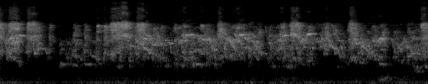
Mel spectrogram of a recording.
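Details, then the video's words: Happy budgerigars warble without a break, a thick mix of grating chatter, quick high tweets and occasional squawks at a fairly even loudness. "Budgie Noises to make them Dance"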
